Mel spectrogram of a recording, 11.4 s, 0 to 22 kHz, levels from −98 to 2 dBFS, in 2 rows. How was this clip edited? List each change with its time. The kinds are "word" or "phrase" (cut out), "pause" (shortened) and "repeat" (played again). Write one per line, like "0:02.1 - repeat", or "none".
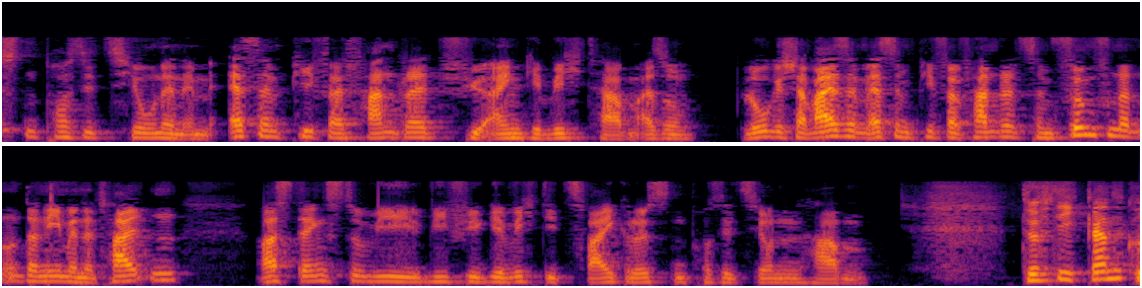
none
